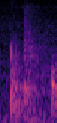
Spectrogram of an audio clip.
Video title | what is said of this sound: Rumah Gaya American dengan Pemandangan Menawan | solid, it doesn't sound teng-teng-teng like that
